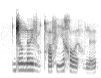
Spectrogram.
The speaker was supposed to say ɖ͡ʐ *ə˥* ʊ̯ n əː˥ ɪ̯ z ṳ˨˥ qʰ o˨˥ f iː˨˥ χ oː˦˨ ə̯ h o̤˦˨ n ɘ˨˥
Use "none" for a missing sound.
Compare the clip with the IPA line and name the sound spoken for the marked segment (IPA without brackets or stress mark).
ə˥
